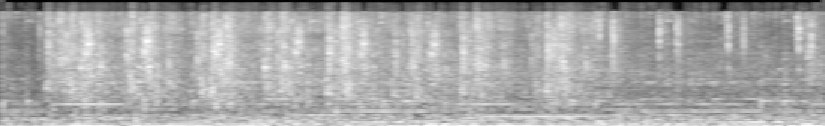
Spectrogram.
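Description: Spyro the dragon runs through swamp water in the game Spyro the Dragon, a continuous splashing and sloshing that stays steady and fairly loud throughout.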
